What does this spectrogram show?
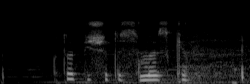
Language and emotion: Russian, neutral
